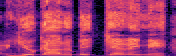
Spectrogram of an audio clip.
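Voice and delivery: disbelief. Retold or imitated. Retold reaction to the win.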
